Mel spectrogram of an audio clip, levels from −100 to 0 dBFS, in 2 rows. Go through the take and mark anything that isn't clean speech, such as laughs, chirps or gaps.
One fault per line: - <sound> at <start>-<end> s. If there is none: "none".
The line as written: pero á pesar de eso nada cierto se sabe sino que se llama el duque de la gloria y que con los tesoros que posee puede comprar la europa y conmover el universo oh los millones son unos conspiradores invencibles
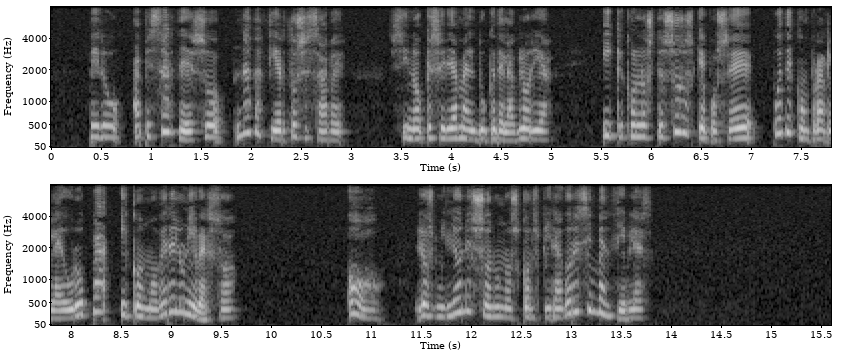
none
